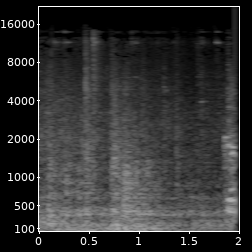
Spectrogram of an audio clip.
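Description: Hotel lift in use: its sliding doors and running machinery give a steady rumble, with a few knocks about half a second to a second in.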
